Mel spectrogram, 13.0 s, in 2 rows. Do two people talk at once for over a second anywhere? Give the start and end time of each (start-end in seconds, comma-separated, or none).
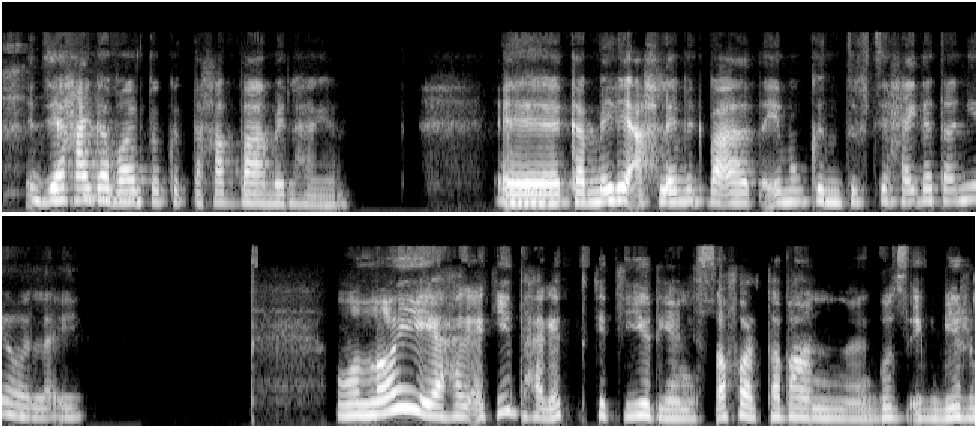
none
